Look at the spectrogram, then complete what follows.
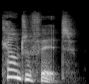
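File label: "counterfeit", British English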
